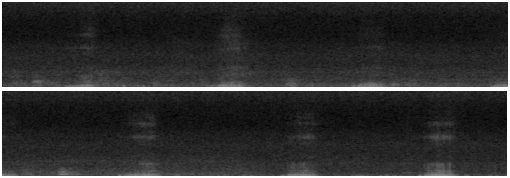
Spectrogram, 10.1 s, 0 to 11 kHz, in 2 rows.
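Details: Sleeping dog Aapeli snoring: low rumbling snores with each breath, about 21 breath cycles a minute, with softer snorty exhalations; the snoring reportedly grew louder and louder after the recording.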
